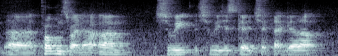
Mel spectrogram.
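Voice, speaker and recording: A man's voice: on the low side, fairly even intonation, brisk. A man playing a tabletop game who speaks hesitantly, with many fillers and restarts. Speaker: player. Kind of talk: casual tabletop play. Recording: echoey room with noise.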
